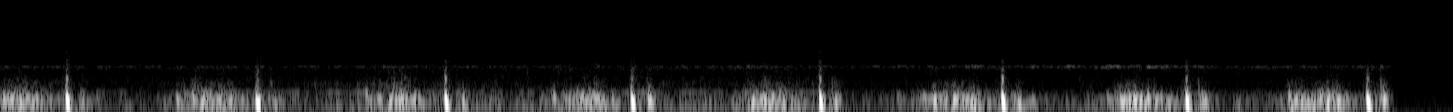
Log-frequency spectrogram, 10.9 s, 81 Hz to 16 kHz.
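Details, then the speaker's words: Mild pulmonary stenosis recording, slowed to half speed. Loud systolic murmur with a loud aortic closure sound, followed by a soft, delayed P2 about 0.06 seconds after A2: split second sound with delayed pulmonary component. "but the delayed and softer P2 will only be heard if if the listener concentrates on the period after aortic closure the time interval between the two components is 006 [Music] seconds"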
